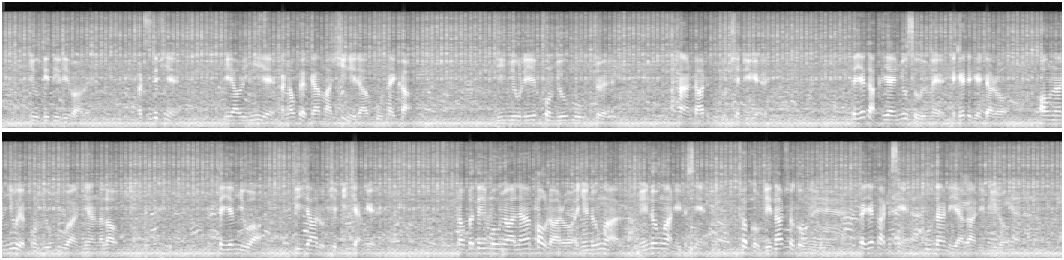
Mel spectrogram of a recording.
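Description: A man talking in Burmese over the steady, low drone of a motorboat's engine.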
